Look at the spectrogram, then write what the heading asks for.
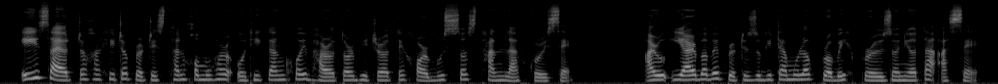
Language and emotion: Assamese, neutral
